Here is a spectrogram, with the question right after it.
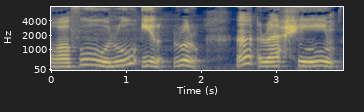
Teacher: ஒரு எழுத்தை இன்னொரு எழுத்தோட ஜாயின் பண்ணி குன்னா செய்யாமல் ஓதணும்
